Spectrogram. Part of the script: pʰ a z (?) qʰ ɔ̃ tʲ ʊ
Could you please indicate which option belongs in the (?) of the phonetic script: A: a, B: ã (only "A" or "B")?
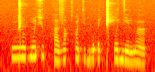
A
